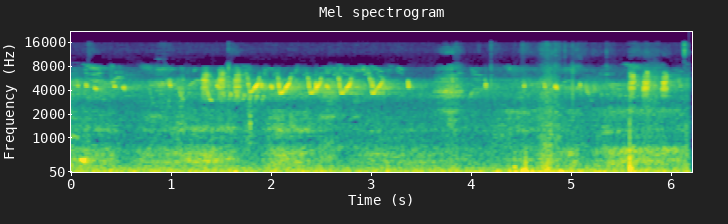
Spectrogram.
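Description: Faint bird chirping over a quiet outdoor background: a quick run of short repeated chirps a couple of seconds in, then a few scattered chirps later.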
